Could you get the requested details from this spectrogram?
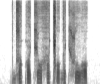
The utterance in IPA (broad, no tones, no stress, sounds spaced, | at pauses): d͡z a qʷ a t͡ʃ ɔ h a ǁ ɔ ɡ a t͡ʃ sʷ ɐ w ɔ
